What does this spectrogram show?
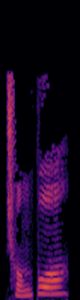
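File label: "重播", Mandarin Chinese; hsk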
